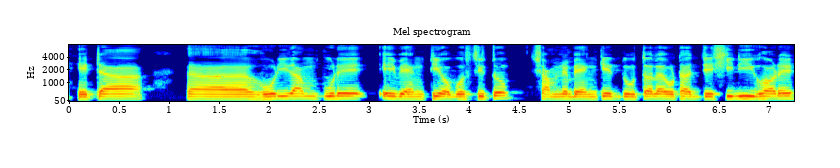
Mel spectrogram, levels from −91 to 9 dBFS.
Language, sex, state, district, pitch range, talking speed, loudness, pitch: Bengali, male, West Bengal, Dakshin Dinajpur, 130-140 Hz, 140 wpm, -15 LUFS, 135 Hz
